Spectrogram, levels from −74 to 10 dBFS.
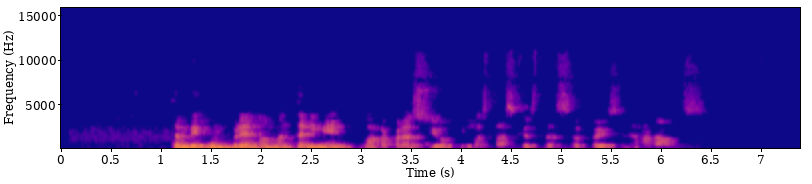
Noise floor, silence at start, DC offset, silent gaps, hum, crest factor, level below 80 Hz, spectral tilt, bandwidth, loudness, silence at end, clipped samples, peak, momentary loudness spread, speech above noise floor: -80 dBFS; 1.1 s; under 0.1%; none; none; 18 dB; -60 dBFS; -7.5 dB/octave; 10.5 kHz; -23 LUFS; 1.05 s; under 0.1%; -6 dBFS; 18 LU; 57 dB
